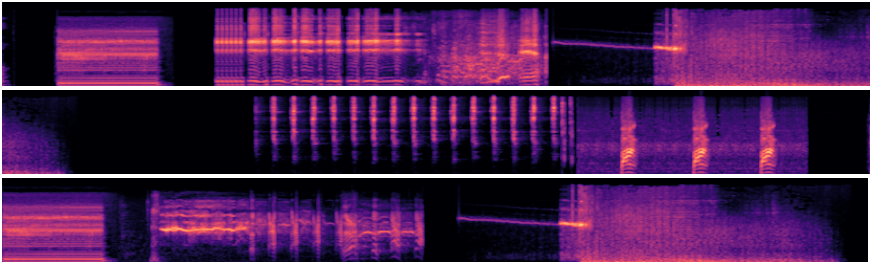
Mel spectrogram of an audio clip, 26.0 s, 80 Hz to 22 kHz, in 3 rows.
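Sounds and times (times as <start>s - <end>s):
wrong answer buzzer: 0.6s - 4.0s, 17.4s - 18.5s
hearty laughter: 2.5s - 5.5s, 18.8s - 21.6s
falling whistle: 5.5s - 7.0s, 21.9s - 23.3s
loud blast: 6.6s - 9.3s, 23.0s - 25.8s
rapid countdown ticking: 11.2s - 16.5s.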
